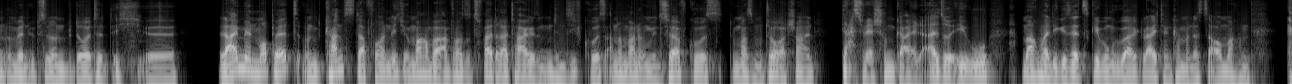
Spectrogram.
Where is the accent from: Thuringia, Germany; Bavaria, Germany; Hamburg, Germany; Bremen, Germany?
Hamburg, Germany; aus meiner Heimat und Lieblingsstadt Hamburg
